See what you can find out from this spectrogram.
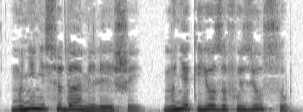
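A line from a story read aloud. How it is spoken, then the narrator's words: Timid. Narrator (Russian): Она робко сказала капралу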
